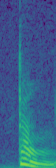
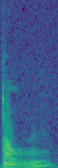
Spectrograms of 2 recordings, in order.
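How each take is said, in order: First: The syllable has a falling fourth tone. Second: The syllable has a dipping third tone. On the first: This is the modern colloquial reading. "我们在现在口语俗念呢都把它念成动这个声音，就是说念成第四声去声的声音" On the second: This is the classical reading used for the rhyme. "它实在是在这个赏声的董韵……应该念草木震董"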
